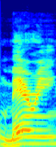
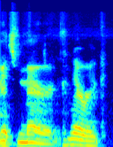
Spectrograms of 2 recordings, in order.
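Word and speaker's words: Moehrig: What Merring? It's Merrick.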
